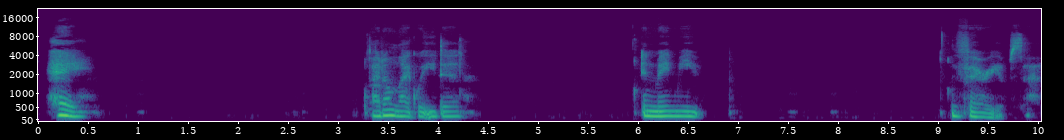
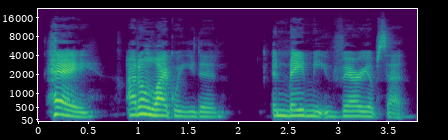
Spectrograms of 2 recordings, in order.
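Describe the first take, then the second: First: The voice sounds calm but still displeased. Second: The voice sounds harsh and very angry. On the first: The listener understands and feels sorry. The speaker calls it right. "you were still mad, but I understood" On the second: The listener is frightened by the anger. The speaker calls it wrong. "you were really, really, really angry at me"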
